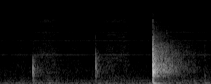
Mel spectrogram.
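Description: Chalk striking a blackboard as lines are drawn: three short taps, the last and loudest about one and a half seconds in.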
